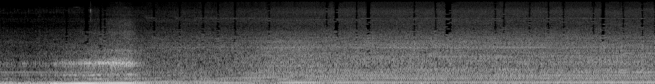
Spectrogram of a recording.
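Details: Engine on a dyno, stuck in limp mode after clearing codes and a battery disconnect: briefly flares, then a flat steady drone that won't climb; suspected the dyno water pumps running added enough load to stop it revving.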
